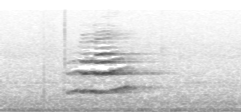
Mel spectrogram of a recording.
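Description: A single high-pitched animal call lasting about a second, starting about half a second in, its pitch bending slightly upward.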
